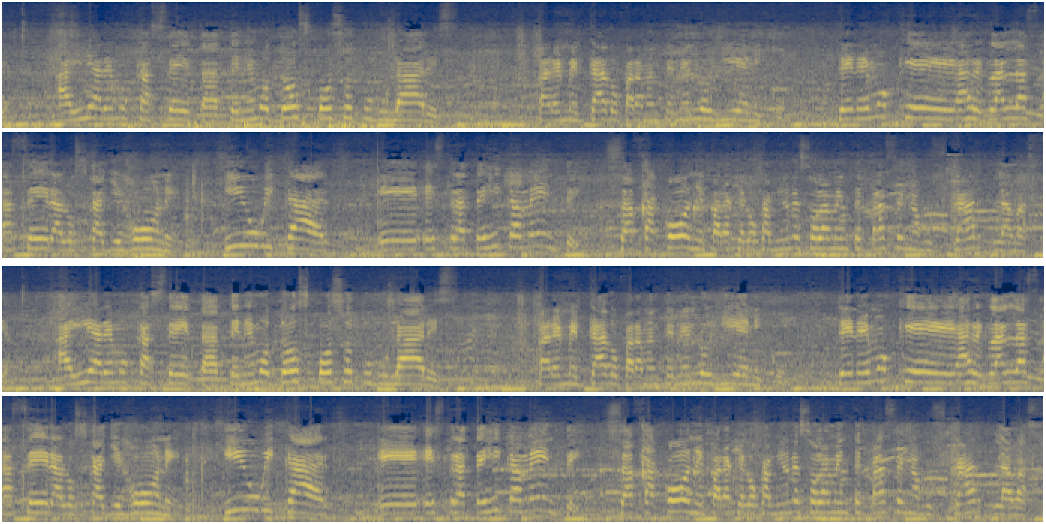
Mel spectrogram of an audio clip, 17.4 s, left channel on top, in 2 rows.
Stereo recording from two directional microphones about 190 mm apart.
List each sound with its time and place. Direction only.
0.5 s speech: 35° left (ahead or behind)
7.0 s speech: 35° left (ahead or behind)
